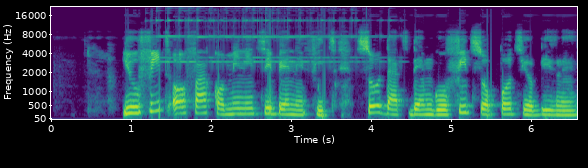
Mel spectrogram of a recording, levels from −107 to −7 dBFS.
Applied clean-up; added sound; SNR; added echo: none; Bell; 18 dB; none.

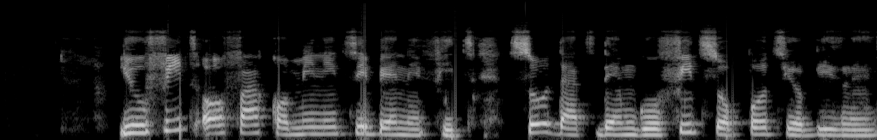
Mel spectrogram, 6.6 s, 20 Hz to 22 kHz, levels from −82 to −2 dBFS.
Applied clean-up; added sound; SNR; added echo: none; none; none; none.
